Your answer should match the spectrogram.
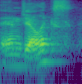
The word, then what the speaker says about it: Angel X: I made a character named Angel X, which is pronounced Angelix.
